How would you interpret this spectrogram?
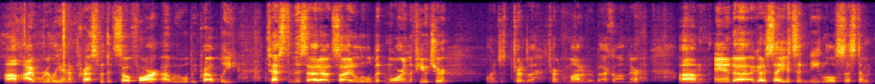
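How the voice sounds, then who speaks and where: Low-voiced man reviewing gear. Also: lively intonation, a little fast. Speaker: host reviewing gadgets. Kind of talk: casual product review. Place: small indoor room at a tabletop.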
